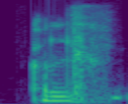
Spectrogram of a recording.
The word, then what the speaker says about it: Collini: Eh, med Adrian Collin, Collini. Collini. Collini. ja, det nya uttalet.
